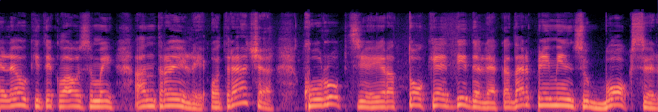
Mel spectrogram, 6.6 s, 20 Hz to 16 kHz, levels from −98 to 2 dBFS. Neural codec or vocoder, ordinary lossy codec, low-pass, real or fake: none; Opus, 64 kbps; 10.8 kHz; real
